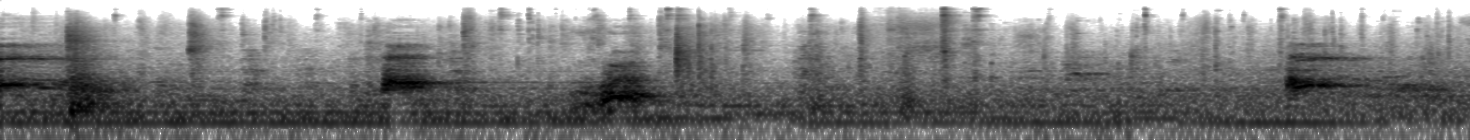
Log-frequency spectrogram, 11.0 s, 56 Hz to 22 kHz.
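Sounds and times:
dogs barking: 0:00.0 - 0:05.2, 0:09.4 - 0:11.0
steady hum: 0:00.0 - 0:11.0.

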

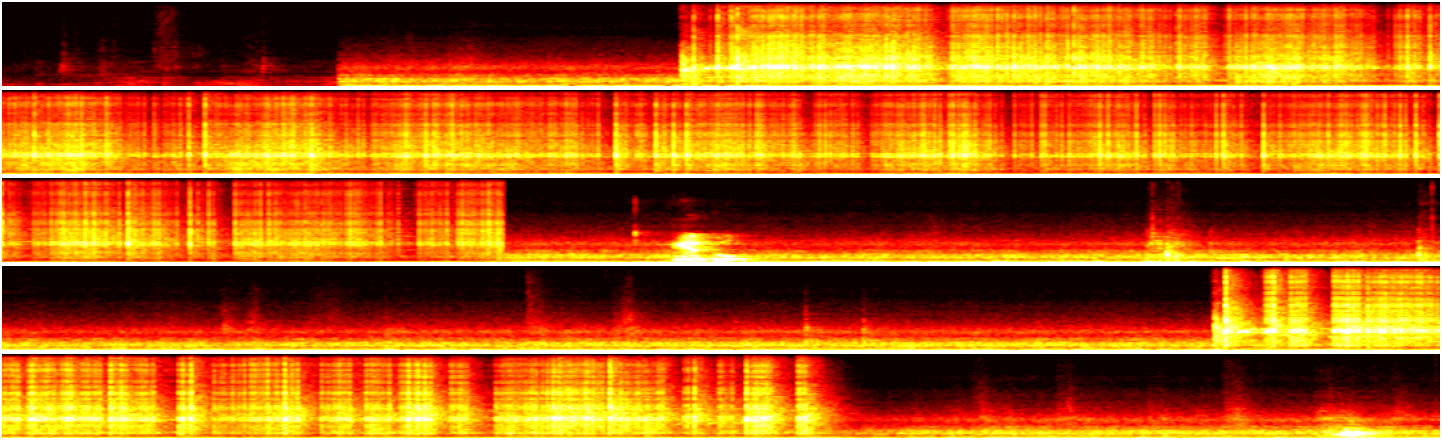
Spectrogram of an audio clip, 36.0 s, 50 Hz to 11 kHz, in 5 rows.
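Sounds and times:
steady low hum: 0:01.6 - 0:35.9
welding arc crackling: 0:03.4 - 0:16.9, 0:27.6 - 0:33.0.

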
